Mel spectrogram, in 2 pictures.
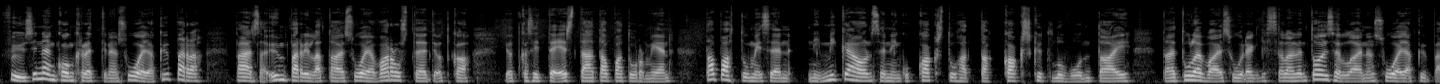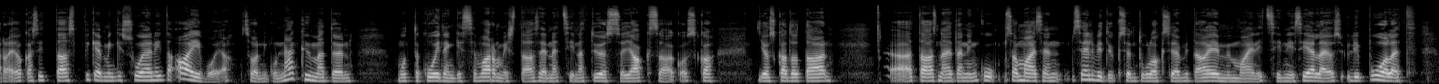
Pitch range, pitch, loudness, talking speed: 150-180 Hz, 165 Hz, -23 LUFS, 135 wpm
